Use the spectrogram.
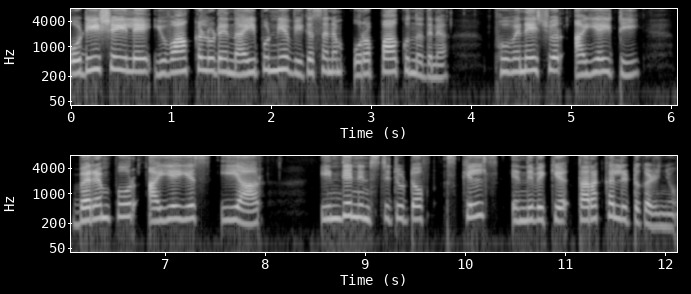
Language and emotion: Malayalam, neutral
